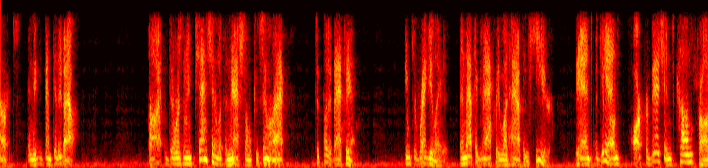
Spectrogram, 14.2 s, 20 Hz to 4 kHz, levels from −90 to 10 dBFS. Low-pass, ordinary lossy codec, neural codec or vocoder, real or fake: 3.6 kHz; AAC, 32 kbps; codec, 24 kHz, 1.5 kbps, HILCodec; fake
